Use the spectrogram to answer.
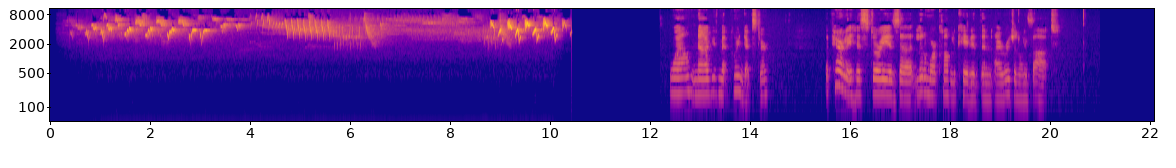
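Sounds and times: birds chirping: 0.2s - 10.4s
buzzy bird trill: 0.2s - 10.4s.

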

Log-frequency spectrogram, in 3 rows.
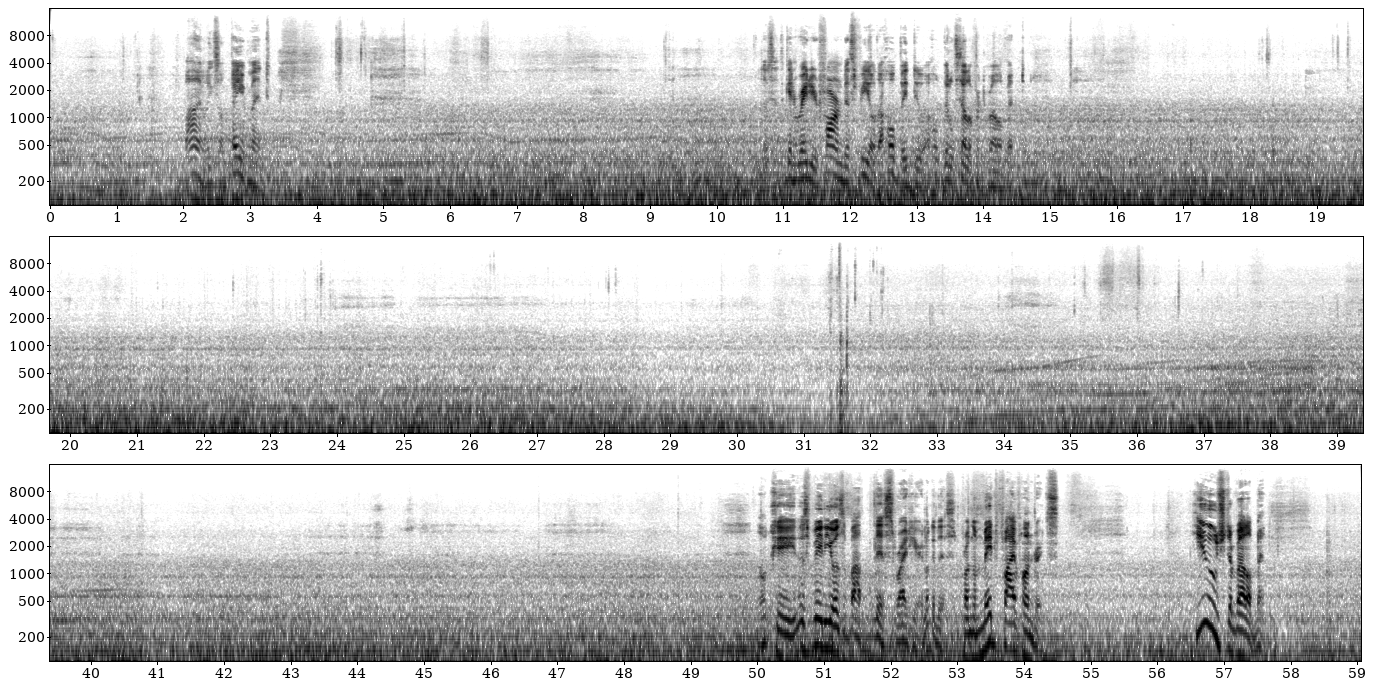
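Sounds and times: car driving on paved road: 0.0s - 59.0s.

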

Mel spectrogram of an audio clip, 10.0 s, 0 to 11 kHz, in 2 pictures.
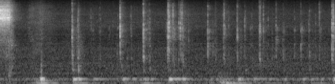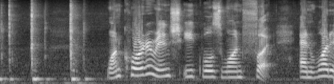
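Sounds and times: computer keyboard typing: 1.1s - 6.5s.

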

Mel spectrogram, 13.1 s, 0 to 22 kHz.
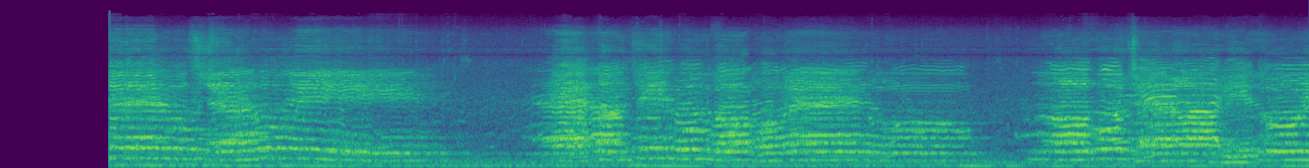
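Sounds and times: congregation singing a chant: 1.1s - 13.0s.

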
